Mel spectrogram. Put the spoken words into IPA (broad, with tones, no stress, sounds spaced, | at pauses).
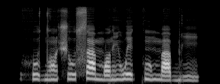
h u˨ d ɔ̃˨˦ ʃ u˦ s a˦˨ m ɔ˨ ɾ ĩ˨˦ w e˦˨ k ũ˧ m a˨ b i˨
